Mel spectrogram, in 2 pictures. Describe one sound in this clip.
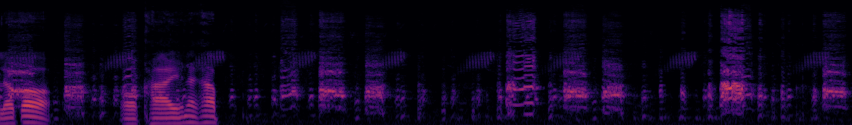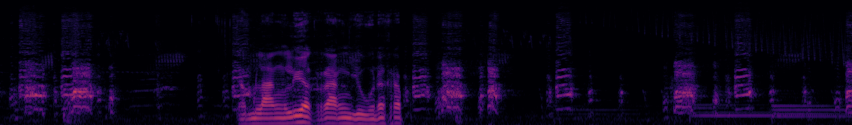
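Chickens cluck and squawk.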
